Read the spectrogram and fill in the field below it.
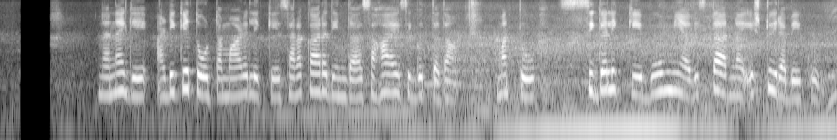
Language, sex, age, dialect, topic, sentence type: Kannada, female, 18-24, Coastal/Dakshin, agriculture, question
